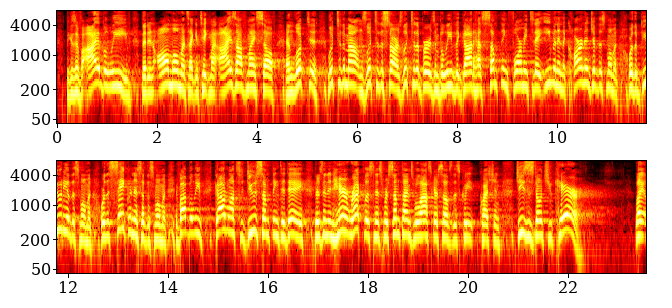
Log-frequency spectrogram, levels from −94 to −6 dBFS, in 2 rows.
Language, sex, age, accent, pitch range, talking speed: English, male, 30-49, American, 195-255 Hz, 210 wpm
